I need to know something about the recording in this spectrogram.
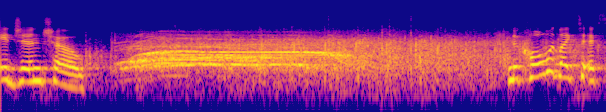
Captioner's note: attendees applauding and cheering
